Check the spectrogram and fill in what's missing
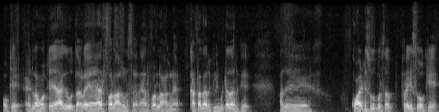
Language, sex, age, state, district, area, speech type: Tamil, male, 18-30, Tamil Nadu, Coimbatore, rural, spontaneous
